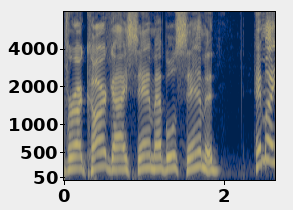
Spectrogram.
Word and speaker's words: Abuelsamid: No, that's the way I generally pronounce it. I guess you could say Abuelsamid. Technically that is the closer to the correct pronunciation or more accurate pronunciation. Yeah. But if you were, you would say that if you were speaking to me in Arabic, but then I wouldn't understand what you're saying anyway.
